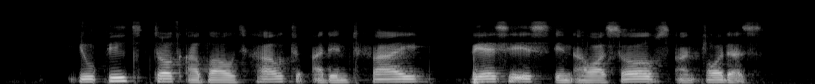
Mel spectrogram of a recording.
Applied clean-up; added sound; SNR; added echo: neural mask model DeepFilterNet 3.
